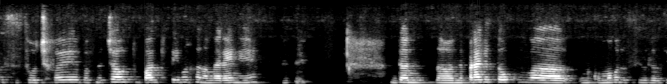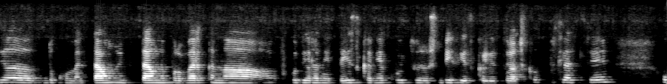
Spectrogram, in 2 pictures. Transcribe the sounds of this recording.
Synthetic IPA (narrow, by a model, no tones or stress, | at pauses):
t̪ʊsɛslˠut͡ʃvəɛvɐfnɐt͡ʃalˠot̪obaŋk̟ʲi̥t̪ɛiməxənɐmɛɾɛniɛ | d̪ɐnɛpɾavʲətt̪ːɔlˠkʊvənɐkomɔɡəd̪ɐsɛizɾɐzʲəd̪okʰumɛnt̪alˠnoid̪ɛt̪alnɐpɾovɛɾkənɐfxʊd̪iɾɐnit̪ɛiskəniəkoit̪ʊbixəiskəlist̪ɾɔt͡ʃkəfpo̥slɛt̪st̪viɛ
